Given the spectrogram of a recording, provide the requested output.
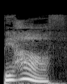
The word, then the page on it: behalf: anglais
